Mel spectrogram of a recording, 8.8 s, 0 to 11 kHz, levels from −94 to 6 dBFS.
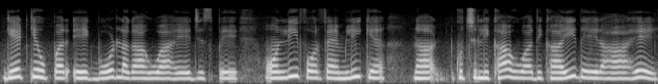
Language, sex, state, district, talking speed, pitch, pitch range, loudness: Hindi, female, Rajasthan, Jaipur, 145 wpm, 245 Hz, 235-260 Hz, -12 LUFS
